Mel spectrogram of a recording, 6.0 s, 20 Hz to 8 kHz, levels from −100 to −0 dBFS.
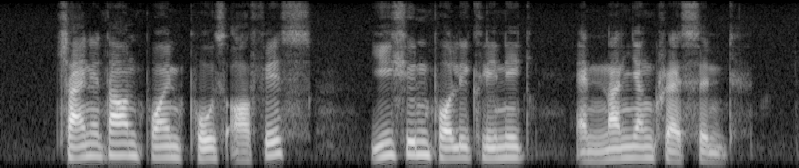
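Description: No dropouts, clicks, distortion or level problems turn up anywhere in the recording.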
